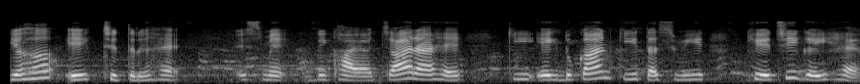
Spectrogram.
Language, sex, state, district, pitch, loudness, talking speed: Hindi, female, Madhya Pradesh, Dhar, 240 Hz, -18 LUFS, 120 wpm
